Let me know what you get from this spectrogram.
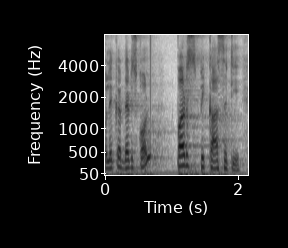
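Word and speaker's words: perspicacity: या फिर इसी के लिए एक वर्ड आता है, मेरे साथ बोलेंगे, बोले परस्पिकासिटी। बोले, शाबाश, बोले परस्पिकासिटी। वेरी गुड, बहुत अच्छे, उच्चारण करते रहिएगा, पर्स, PERSPICA, परस्पिकासिटी।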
